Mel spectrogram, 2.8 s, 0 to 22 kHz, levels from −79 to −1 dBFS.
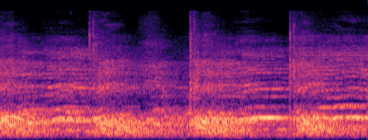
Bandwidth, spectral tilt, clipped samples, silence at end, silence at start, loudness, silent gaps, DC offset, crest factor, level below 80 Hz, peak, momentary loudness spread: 16 kHz; -5 dB/octave; under 0.1%; 0 s; 0 s; -16 LUFS; none; under 0.1%; 14 dB; -68 dBFS; -2 dBFS; 4 LU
